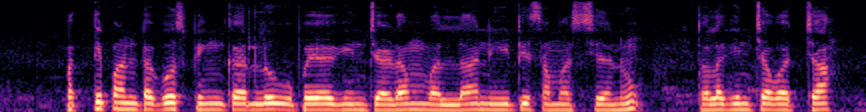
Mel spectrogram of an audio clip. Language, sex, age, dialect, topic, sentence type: Telugu, male, 18-24, Telangana, agriculture, question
